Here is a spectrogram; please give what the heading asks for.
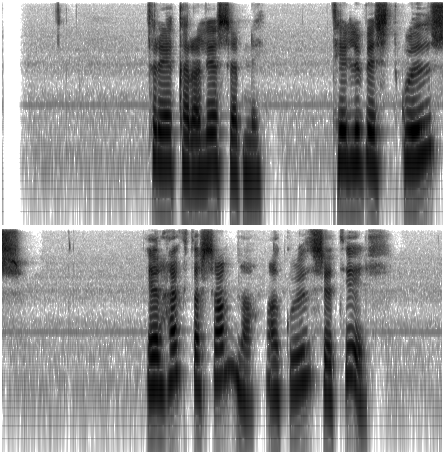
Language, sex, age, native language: Icelandic, female, 60-69, Icelandic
